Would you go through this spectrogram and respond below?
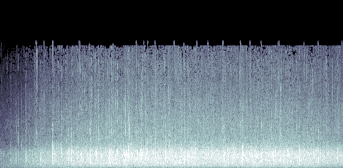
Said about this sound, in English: The crowd exploded in a roaring ovation, everyone waving their handkerchiefs at their beloved author.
